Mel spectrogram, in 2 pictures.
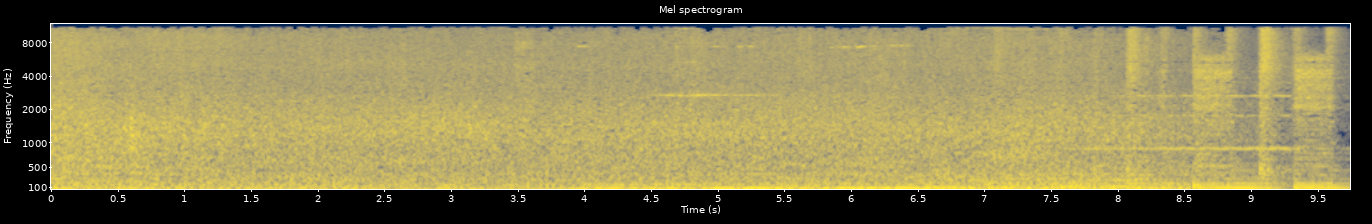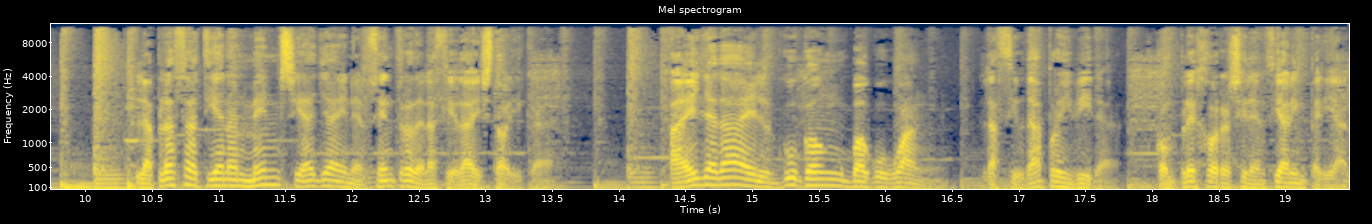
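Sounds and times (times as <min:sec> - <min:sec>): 
cars and buses rumbling past: 0:00.0 - 0:10.0
city traffic roar in Beijing China: 0:00.0 - 0:10.2
speech: 0:10.4 - 0:13.7, 0:14.4 - 0:19.4.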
